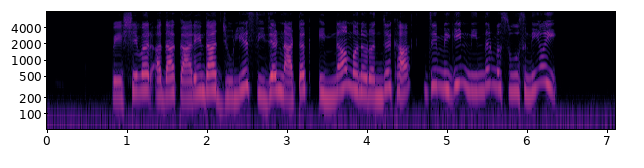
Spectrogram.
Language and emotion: Dogri, happy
